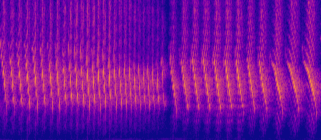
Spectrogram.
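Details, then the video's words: Canary singing in the rolling 'ngeroll' style used as a lure to prompt singing: a very fast, even trill of high falling notes that breaks midway into slower, broader descending sweeps. "PANCINGAN TERCEPAT dan SUKSES BIKIN KENARI GACOR NGEROLL"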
